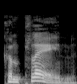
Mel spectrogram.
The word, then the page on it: complain: anglais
